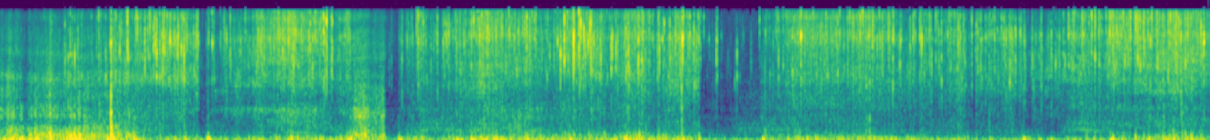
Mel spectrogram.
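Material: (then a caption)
Plastic. An iridescent plastic bubble mailer with a palette inside is crinkled and scratched with long nails while being turned over. A continuous, quiet crinkling and scratching is heard, with bright, crisp rustle layered over a low rumble. There are brief louder crackles and short dips in between.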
